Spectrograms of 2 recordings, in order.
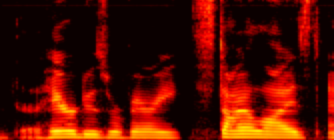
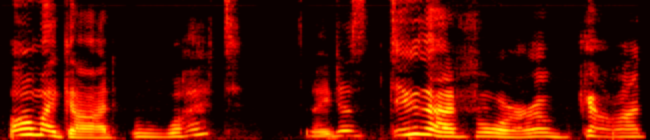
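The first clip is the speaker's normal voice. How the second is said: embarrassed squeal; 6 semitones higher, much slower than usual. Retold or imitated. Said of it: "I was just like".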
